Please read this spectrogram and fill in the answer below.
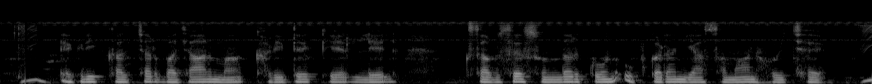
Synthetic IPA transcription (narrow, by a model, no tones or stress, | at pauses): eɡɾikəlt͡ʃəɾbəd͡ʒaːɾmekʰəɾid̪ekeleːl | səbʱsesʊnd̪əɾkoːnupkəɾənjasəmaːnɦojt͡ʃʰɛ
